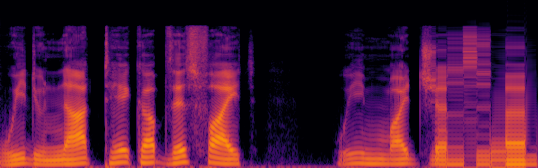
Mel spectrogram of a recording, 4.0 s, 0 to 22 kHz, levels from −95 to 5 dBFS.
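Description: Robotic sound from repeated short buffers, 3.24 to 4.03 s: the speech turns into a rigid metallic 100 Hz buzz, likely a 10 ms buffer replayed almost continuously.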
